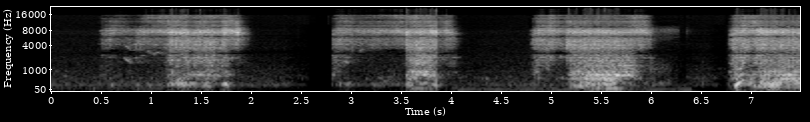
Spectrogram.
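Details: Girl sleeping and snoring loudly: harsh rattling snores on each breath, about 8 breaths a minute in this stretch, with quiet pauses between them; snorts also heard.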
